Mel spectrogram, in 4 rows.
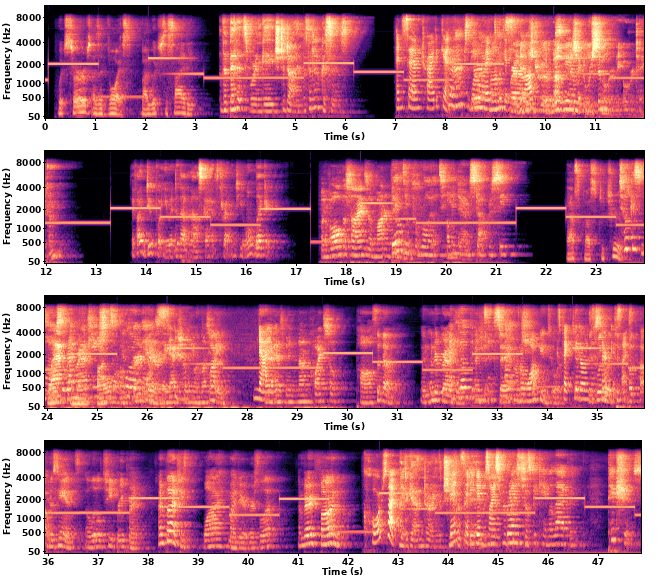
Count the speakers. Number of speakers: eight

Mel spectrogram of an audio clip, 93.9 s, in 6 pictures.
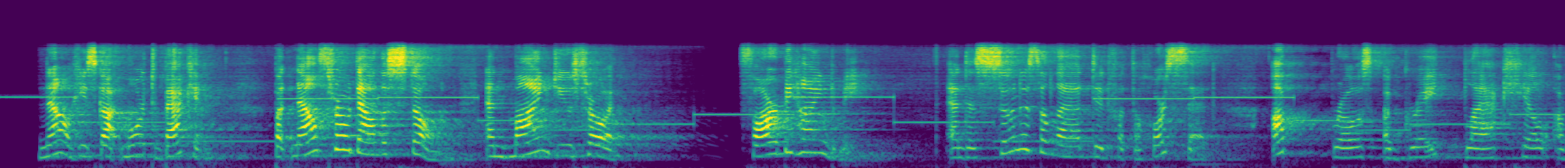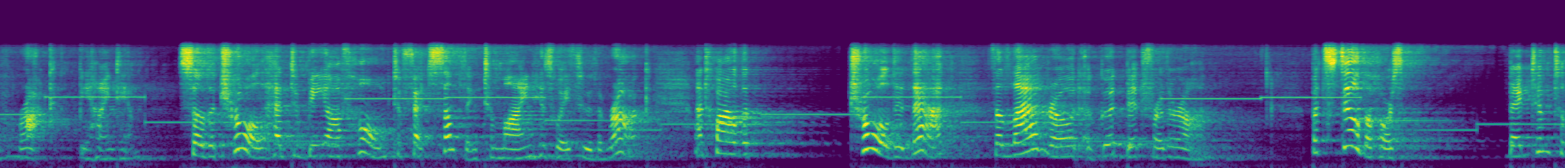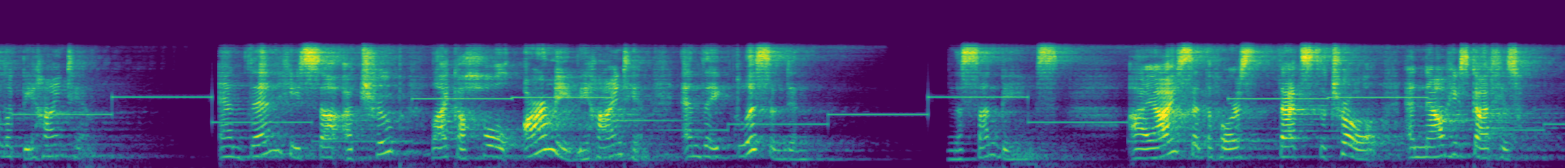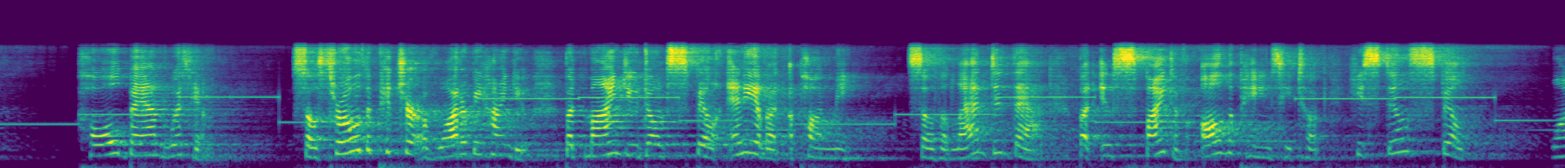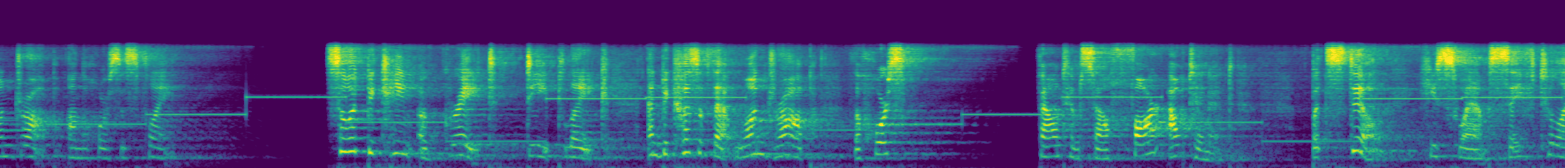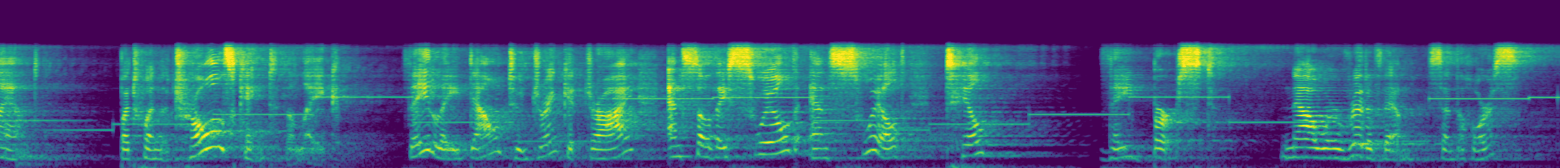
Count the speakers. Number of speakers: one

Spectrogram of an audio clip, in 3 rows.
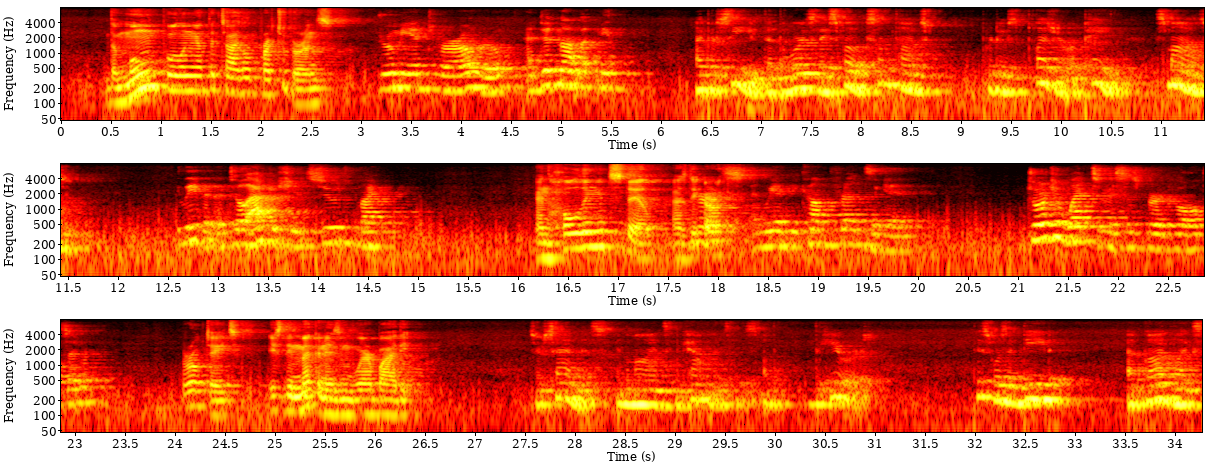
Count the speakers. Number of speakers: three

